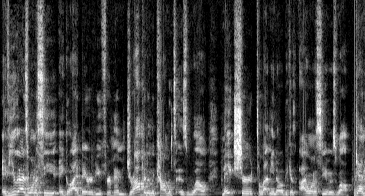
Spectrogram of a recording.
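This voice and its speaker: A young man with a stuffed-up nose, casually reviewing fishing lures in a relaxed, chatty way with lots of ums. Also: a little high. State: stuffed up, sniffly. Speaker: lure reviewer.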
